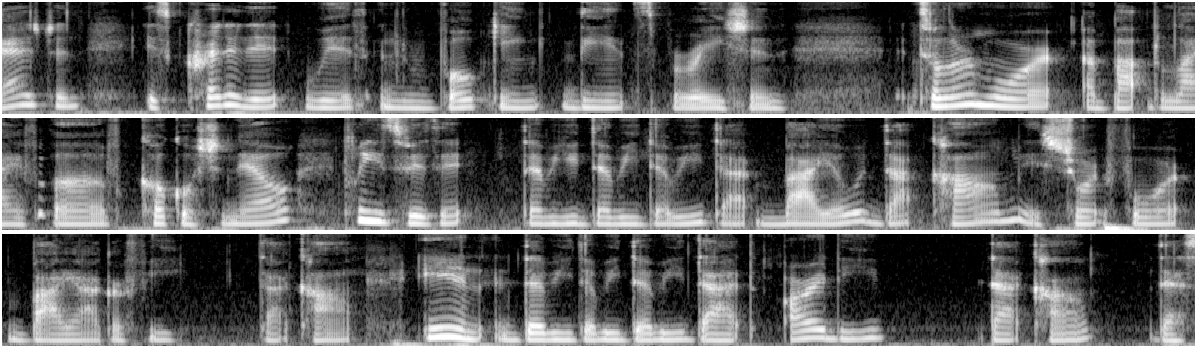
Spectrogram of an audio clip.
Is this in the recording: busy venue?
no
